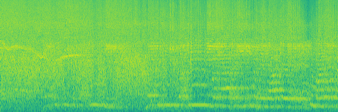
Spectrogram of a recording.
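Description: A man speaks loudly and passionately into a microphone, heard through loudspeakers in an echoing hall.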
